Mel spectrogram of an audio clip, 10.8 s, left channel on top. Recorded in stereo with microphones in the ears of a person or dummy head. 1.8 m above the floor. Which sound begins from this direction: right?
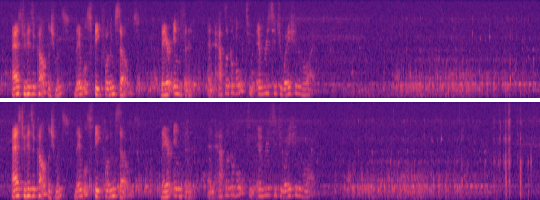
A man speaking, at 0.2 s.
